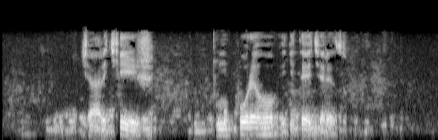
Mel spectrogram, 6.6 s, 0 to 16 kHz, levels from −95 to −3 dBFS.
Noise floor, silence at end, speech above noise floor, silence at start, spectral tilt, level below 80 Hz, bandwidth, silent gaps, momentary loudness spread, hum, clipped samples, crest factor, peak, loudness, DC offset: -59 dBFS; 0.7 s; 42 dB; 0.7 s; -3 dB/octave; -56 dBFS; 7.8 kHz; none; 19 LU; none; under 0.1%; 18 dB; -2 dBFS; -16 LUFS; under 0.1%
